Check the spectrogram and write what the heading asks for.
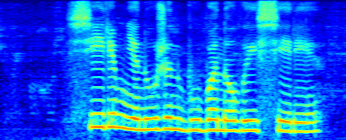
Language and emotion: Russian, neutral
